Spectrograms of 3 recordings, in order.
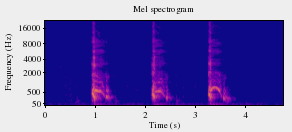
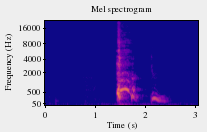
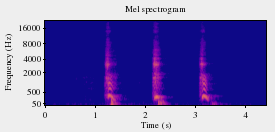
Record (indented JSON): {
  "three_cough_length": "4.8 s",
  "three_cough_amplitude": 6505,
  "three_cough_signal_mean_std_ratio": 0.32,
  "cough_length": "3.1 s",
  "cough_amplitude": 8558,
  "cough_signal_mean_std_ratio": 0.29,
  "exhalation_length": "4.4 s",
  "exhalation_amplitude": 4393,
  "exhalation_signal_mean_std_ratio": 0.3,
  "survey_phase": "beta (2021-08-13 to 2022-03-07)",
  "age": "45-64",
  "gender": "Female",
  "wearing_mask": "No",
  "symptom_fatigue": true,
  "smoker_status": "Never smoked",
  "respiratory_condition_asthma": false,
  "respiratory_condition_other": false,
  "recruitment_source": "Test and Trace",
  "submission_delay": "1 day",
  "covid_test_result": "Negative",
  "covid_test_method": "RT-qPCR"
}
